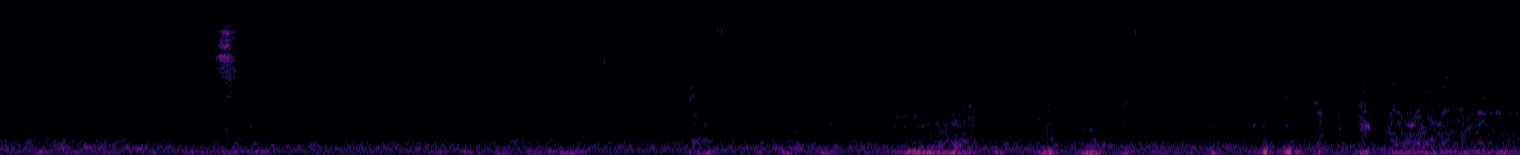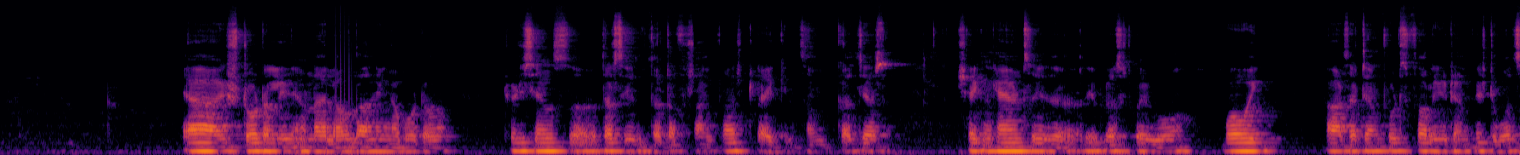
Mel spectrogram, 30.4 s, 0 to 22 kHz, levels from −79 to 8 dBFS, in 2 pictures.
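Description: Right after "it's totally and I", from about 18.47 to 18.73 s, there's a burst of processor overload crackle. The processor kept missing its deadlines for a handful of tiny buffers, roughly 5 ms each, leaving short silent holes with hard edges. You hear a gritty tearing until "learning about uh traditions".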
